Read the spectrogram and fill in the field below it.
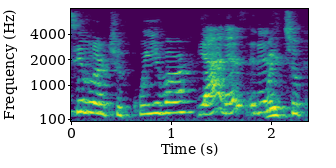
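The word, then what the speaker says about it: Caoimhe: I feel it's similar to Quiva.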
